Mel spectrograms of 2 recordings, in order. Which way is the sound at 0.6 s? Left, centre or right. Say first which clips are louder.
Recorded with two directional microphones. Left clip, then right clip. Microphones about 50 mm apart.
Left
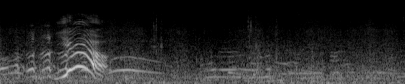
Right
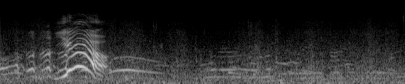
Right 2 dB; centre.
